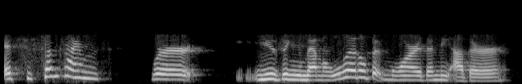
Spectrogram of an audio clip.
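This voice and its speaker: A woman's voice: on the high side, animated, a little slow. A woman hosting an online interview over a video call, speaking in an effusive, complimentary way. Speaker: host. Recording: phone-like narrow sound.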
